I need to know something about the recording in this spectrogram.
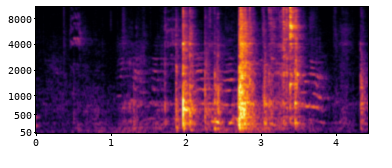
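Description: Ryan Williams stunt scooter hitting and clattering on concrete during a missed heel whip. Three sharp metallic impacts come about two, two and a half, and three and a half seconds in.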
